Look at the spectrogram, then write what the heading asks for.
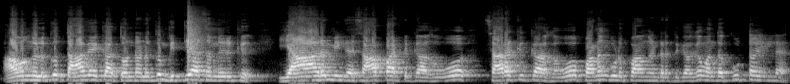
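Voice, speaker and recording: A fiery male party spokesman fires back at an interviewer with rhetorical questions that swell into impassioned outbursts. His voice sits fairly high for a man, and it rings with echo from the setting. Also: fairly even intonation, a little fast. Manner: combative, rhetorical questions, rising to impassioned shouting. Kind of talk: heated political interview.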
